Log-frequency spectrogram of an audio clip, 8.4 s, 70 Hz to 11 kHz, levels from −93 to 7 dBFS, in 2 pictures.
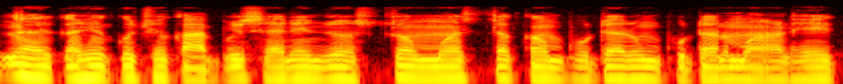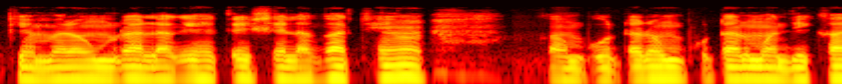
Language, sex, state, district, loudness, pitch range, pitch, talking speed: Chhattisgarhi, male, Chhattisgarh, Sarguja, -20 LUFS, 95-105 Hz, 100 Hz, 130 wpm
